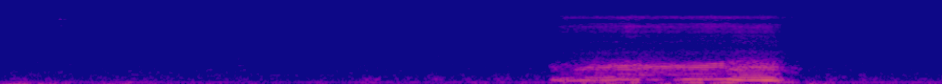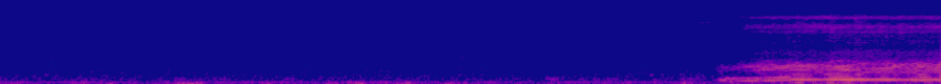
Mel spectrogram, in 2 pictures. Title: Marina's Gigi the Main One Snoring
